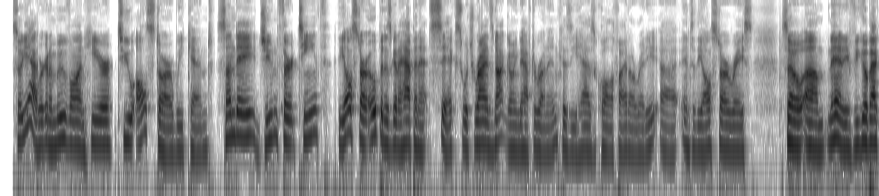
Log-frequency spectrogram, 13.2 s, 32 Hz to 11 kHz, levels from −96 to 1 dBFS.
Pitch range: 135-155 Hz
